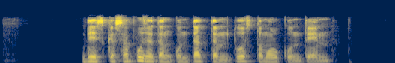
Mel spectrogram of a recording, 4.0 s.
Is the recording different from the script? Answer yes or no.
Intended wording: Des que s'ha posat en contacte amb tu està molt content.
no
